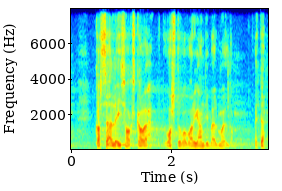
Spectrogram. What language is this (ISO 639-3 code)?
est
